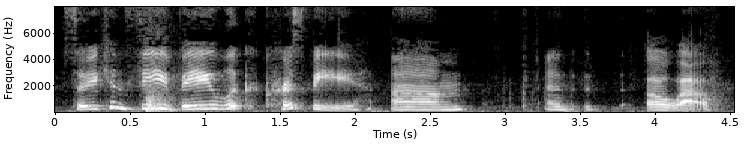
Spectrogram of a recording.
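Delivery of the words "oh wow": normal talking voice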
